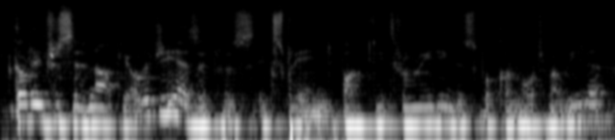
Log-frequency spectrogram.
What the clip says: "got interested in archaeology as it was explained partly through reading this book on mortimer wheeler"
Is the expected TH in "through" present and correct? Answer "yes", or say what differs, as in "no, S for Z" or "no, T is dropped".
yes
